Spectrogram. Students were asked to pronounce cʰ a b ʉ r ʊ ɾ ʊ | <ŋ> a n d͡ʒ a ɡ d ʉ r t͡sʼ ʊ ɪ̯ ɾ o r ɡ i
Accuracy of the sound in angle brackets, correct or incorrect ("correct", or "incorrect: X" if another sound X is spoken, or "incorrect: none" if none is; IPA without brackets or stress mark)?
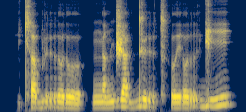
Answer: correct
